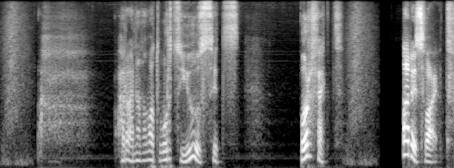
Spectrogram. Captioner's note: sigh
